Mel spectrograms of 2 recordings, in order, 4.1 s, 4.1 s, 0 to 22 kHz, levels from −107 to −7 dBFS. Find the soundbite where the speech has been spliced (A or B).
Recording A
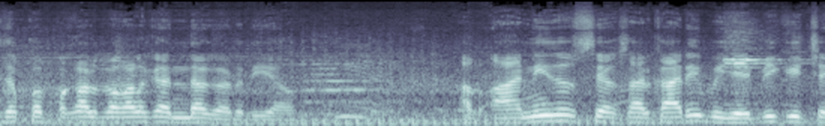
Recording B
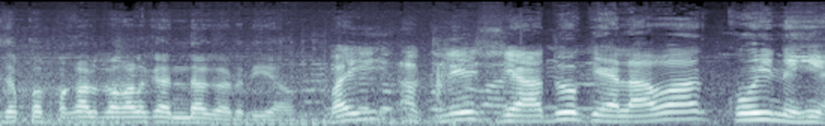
B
